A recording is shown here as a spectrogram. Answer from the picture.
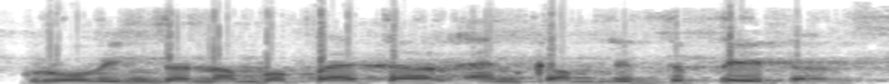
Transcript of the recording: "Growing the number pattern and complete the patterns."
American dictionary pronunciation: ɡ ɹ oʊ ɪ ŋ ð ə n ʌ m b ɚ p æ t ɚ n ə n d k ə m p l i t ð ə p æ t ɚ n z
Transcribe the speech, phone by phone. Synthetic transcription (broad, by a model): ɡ ɹ oʊ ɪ ŋ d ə n ʌ m b ɚ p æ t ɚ ə n d k ə m p l i t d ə p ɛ t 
